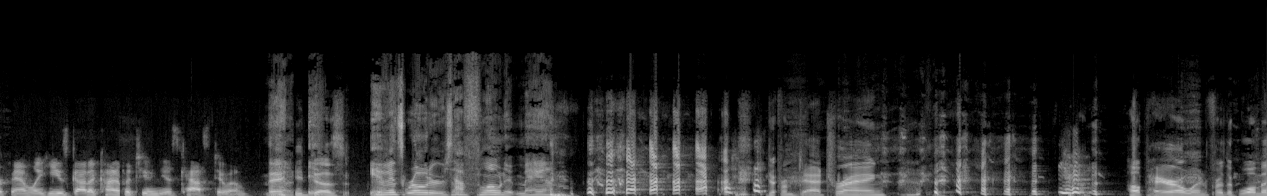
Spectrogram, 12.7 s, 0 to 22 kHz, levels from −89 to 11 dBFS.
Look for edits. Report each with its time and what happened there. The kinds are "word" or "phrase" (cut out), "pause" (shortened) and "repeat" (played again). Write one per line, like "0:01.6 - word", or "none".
0:01.2 - phrase
0:02.9 - word
0:04.1 - word
0:07.8 - word
0:10.5 - pause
